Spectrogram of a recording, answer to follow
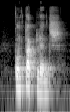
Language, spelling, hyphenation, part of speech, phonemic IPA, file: Dutch, contactlens, con‧tact‧lens, noun, /kɔnˈtɑktˌlɛns/, Nl-contactlens.ogg
- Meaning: contact lens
